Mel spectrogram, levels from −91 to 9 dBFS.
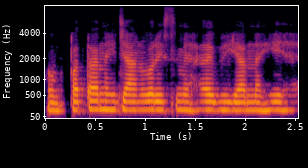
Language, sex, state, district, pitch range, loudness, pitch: Hindi, female, Bihar, Saran, 165-175 Hz, -17 LUFS, 170 Hz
